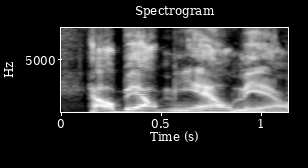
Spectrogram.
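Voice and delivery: very high, squeaky voice like helium. Narrator reads a man on helium quizzing the narrator, Alvin the Chipmunk voice. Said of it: "in the exact Alvin the Chipmunk tone".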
